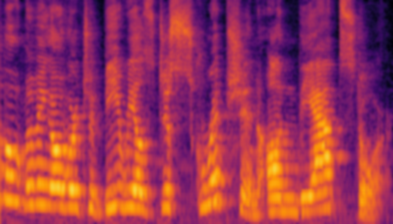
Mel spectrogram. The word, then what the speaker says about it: BeReal: BeReal is pronounced BeReal, not BeReal or BeReal. It's like BeReal from Cypress Hill?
